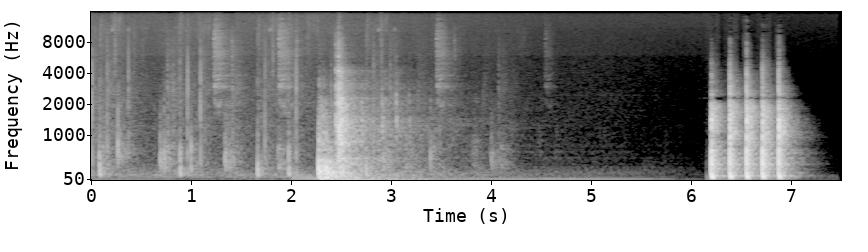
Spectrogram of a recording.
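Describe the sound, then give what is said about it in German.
Footsteps and a heavy thud, then after a pause a quick burst of five loud, sharp knocks on a door, with no one speaking. “aufmachen! Wir haben ein paar Fragen und ich tritt hier die Tür ein.”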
